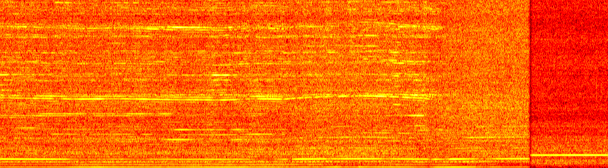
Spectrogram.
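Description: A table saw runs with a steady whine as a board is fed through.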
